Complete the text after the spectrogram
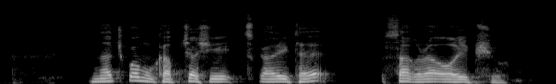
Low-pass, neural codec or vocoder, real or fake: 10.8 kHz; none; real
